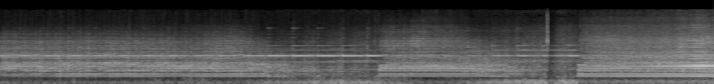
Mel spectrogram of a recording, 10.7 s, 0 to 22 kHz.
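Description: Horn of a CN ET44AC diesel locomotive sounding for a grade crossing: two long blasts, then a third beginning near the end. The train grows louder as it approaches.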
